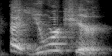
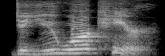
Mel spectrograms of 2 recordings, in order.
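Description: First: "Hey, you work here?" with a high lifted Hey, relaxed; casual question. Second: Slow careful question with auxiliary; "Do you work here?" spelled out slowly, each word clear; full question form. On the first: Teacher showing the casual spoken question. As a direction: drop the auxiliary, just say it casually. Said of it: "eu só vou falar assim". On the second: Teacher contrasting full question, slow and deliberate. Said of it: "em vez de eu te dizer". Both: Shown as a demonstration.

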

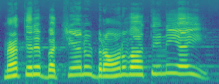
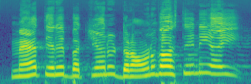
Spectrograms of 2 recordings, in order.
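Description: First: Emotional plea. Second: Higher and louder, pleading mother; emotional plea. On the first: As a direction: say it again, hurt and pleading. (ਦੁਖੀ ਮਾਂ ਦਾ ਮੁੜ ਤਰਲਾ) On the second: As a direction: beg him to believe her. (ਉੱਚੀ ਤੇ ਭਾਵੁਕ ਅਵਾਜ਼ ਵਿੱਚ ਤਰਲਾ) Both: Retold or imitated. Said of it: "ਭਾਵੁਕ ਹੋ ਕੇ ਸ਼ਬਦ ਬੋਲੇ".

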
